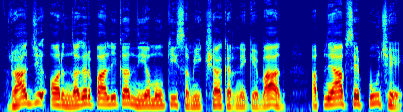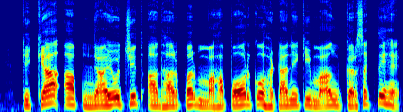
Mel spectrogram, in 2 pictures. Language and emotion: Hindi, neutral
